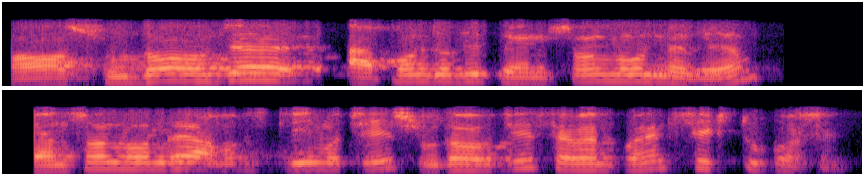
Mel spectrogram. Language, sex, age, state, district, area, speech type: Odia, male, 60+, Odisha, Boudh, rural, conversation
